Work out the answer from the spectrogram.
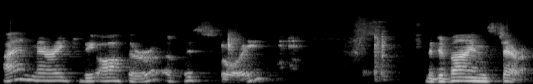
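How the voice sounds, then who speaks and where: A middle-aged man with a sharp, very bright voice, a little high in pitch, on a slightly lo-fi recording. He reminisces as a guest, matter-of-fact and dryly funny. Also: expressive, measured pace. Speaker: guest, author and playwright. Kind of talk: casual reminiscing interview chat.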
